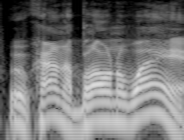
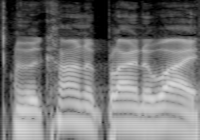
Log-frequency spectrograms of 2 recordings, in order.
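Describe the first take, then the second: First: It is said in an attempted Canadian accent. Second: It is said in the speaker's normal accent. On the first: "that's not a Canadian accent" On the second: "I just can't even bother"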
